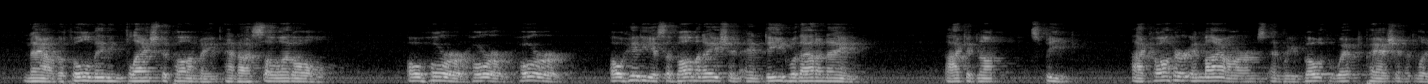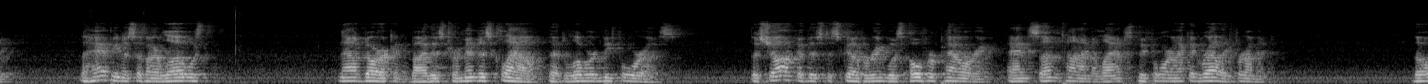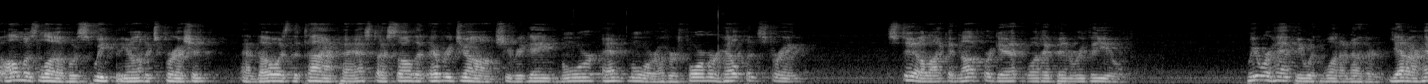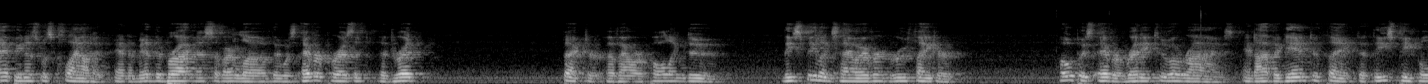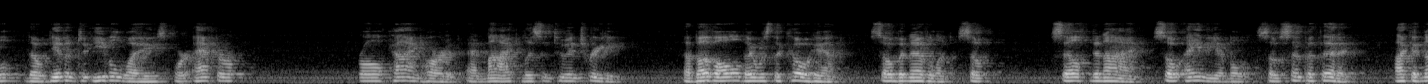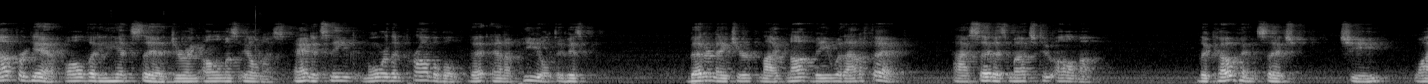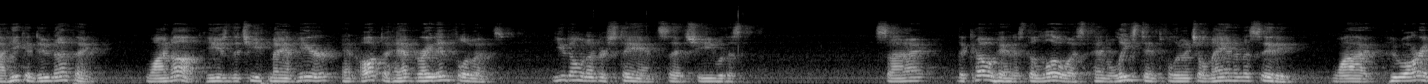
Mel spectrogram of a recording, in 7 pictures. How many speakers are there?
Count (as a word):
one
